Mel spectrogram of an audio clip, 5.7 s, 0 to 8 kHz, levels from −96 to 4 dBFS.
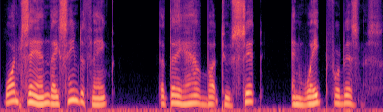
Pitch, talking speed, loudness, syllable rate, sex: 155 Hz, 165 wpm, -17 LUFS, 4.2 syllables/s, male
